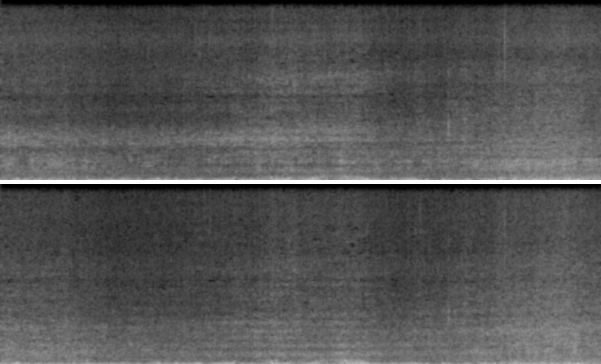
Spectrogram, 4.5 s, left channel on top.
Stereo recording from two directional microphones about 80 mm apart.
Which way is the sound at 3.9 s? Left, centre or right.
Left.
